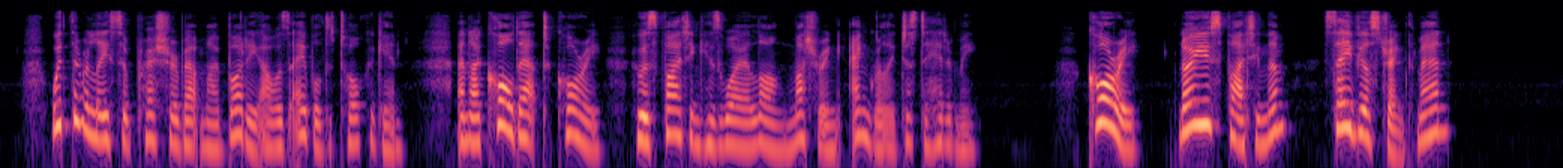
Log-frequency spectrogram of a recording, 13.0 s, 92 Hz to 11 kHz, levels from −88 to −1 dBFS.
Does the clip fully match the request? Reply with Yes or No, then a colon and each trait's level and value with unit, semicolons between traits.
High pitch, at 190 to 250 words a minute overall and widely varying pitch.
Yes: high, 195 Hz; average, 195 wpm; wide, 6.0 semitones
